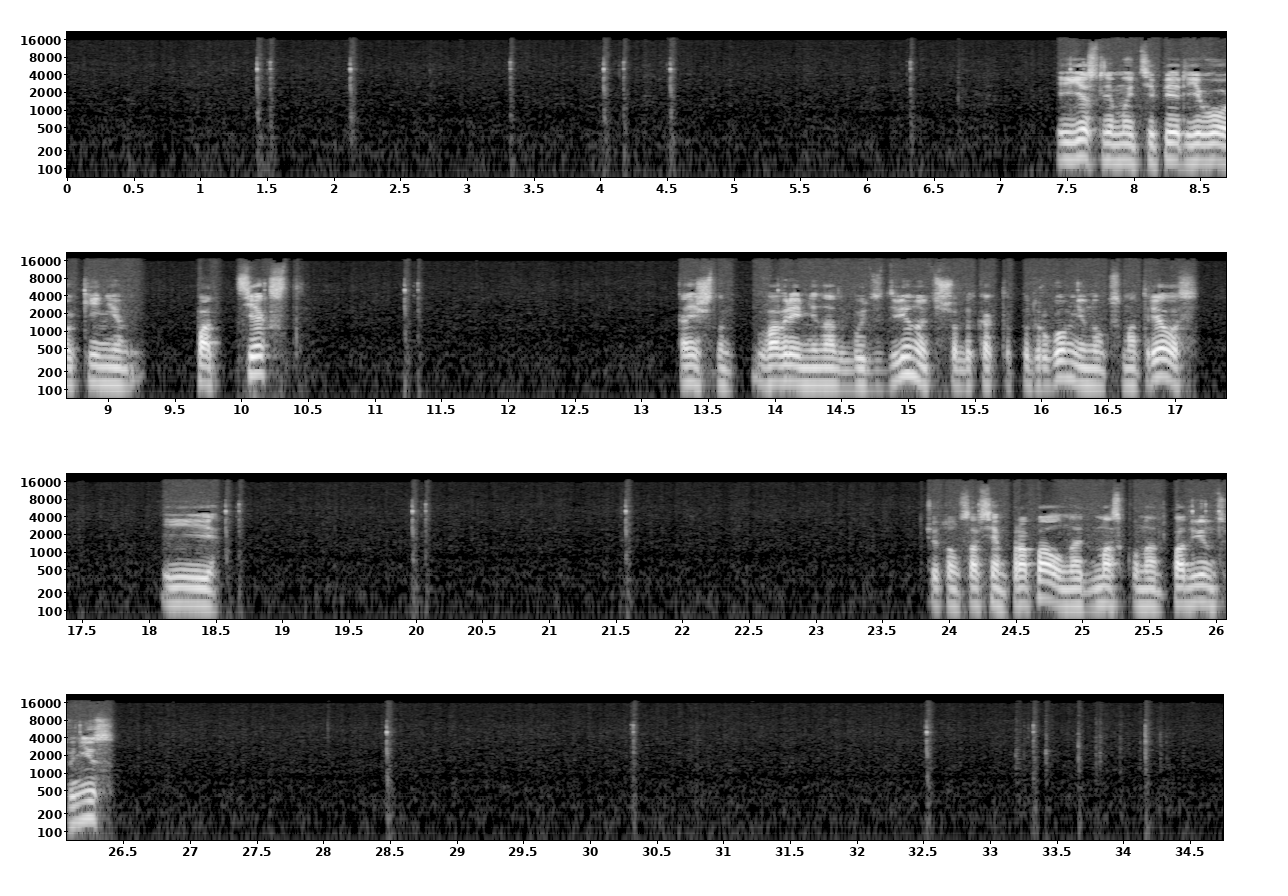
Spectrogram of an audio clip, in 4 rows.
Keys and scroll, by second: 33.7 ctrl+z, 34.1 s.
